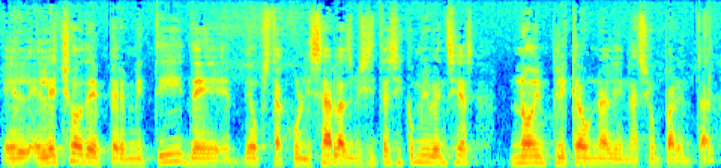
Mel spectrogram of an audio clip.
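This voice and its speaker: A man's voice: mid-range voice, brisk, a little mellow. A man hosting a talk show, adding formal, summarizing remarks.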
